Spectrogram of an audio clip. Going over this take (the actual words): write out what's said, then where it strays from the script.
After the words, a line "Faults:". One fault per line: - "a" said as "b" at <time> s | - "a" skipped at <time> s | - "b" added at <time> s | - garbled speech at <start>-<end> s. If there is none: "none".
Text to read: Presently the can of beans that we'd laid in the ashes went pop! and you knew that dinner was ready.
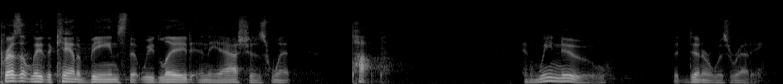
Presently the can of beans that we'd laid in the ashes went pop! and we knew that dinner was ready.
Faults:
- "you" said as "we" at 5.4 s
